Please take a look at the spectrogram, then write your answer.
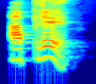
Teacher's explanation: Note how the E instable is not pronounced.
